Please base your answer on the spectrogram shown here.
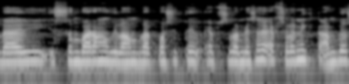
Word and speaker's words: epsilon: Jika untuk setiap bilangan positif epsilon ya, ini E dibacanya epsilon, untuk setiap bilangan epsilon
